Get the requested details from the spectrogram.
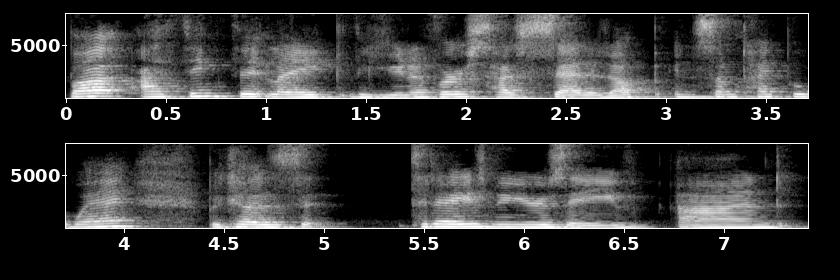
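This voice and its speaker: Chatting casually to camera in a room at home, a woman vlogger rambles with lots of "like" and "you know," her voice still slightly worn as she recovers from laryngitis. Her voice is a little high and a little mellow, she keeps a measured pace, and the sound is roomy.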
